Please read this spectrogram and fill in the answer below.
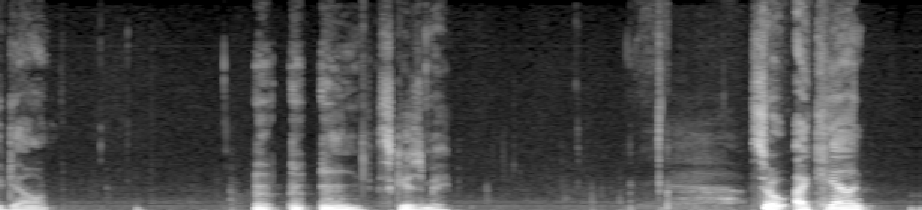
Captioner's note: clears throat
